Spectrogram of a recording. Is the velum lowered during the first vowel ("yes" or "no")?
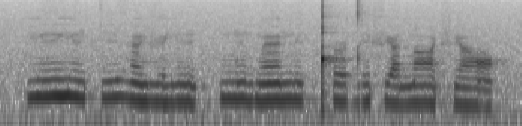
yes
